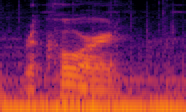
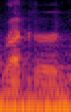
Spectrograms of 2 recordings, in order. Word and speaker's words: record: Or like, you're going to record the world record run. It's like if it's a verb, the second syllable gets the emphasis, but if it's a noun, the first syllable does.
